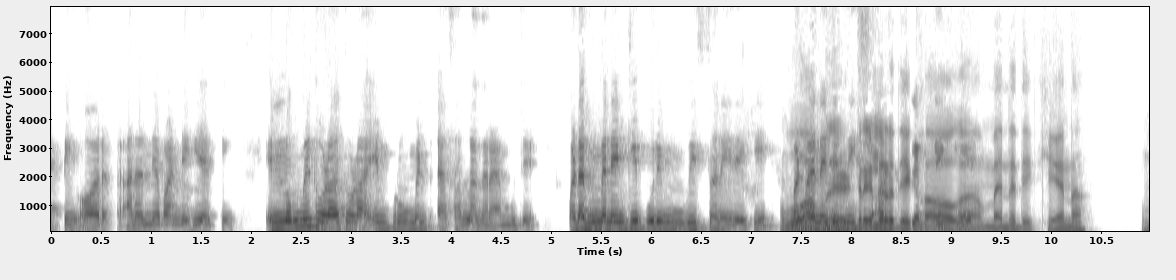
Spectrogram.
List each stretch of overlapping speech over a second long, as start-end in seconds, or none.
7.3-9.3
